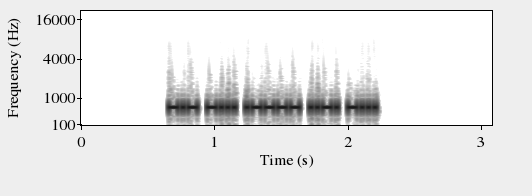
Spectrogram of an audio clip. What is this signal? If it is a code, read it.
Morse code, heard as a keyed tone, about 53 wpm, 700 Hz. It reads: KB1FB
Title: USA Call Signs - 5 Characters - 4x Character Spacing - 50wpm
